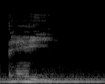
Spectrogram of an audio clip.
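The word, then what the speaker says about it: pays: countries to the left a country in french is pronounced pay pay say it after me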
